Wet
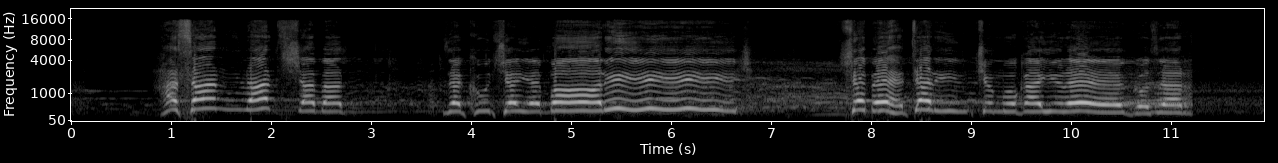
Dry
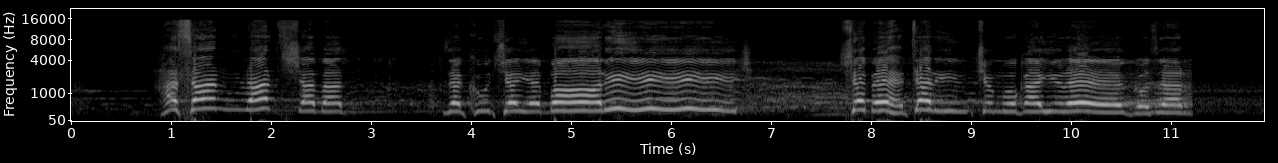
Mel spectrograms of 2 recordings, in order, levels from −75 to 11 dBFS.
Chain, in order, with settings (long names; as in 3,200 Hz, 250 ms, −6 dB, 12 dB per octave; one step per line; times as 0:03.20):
high-pass filter 120 Hz 6 dB per octave
level +1.5 dB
